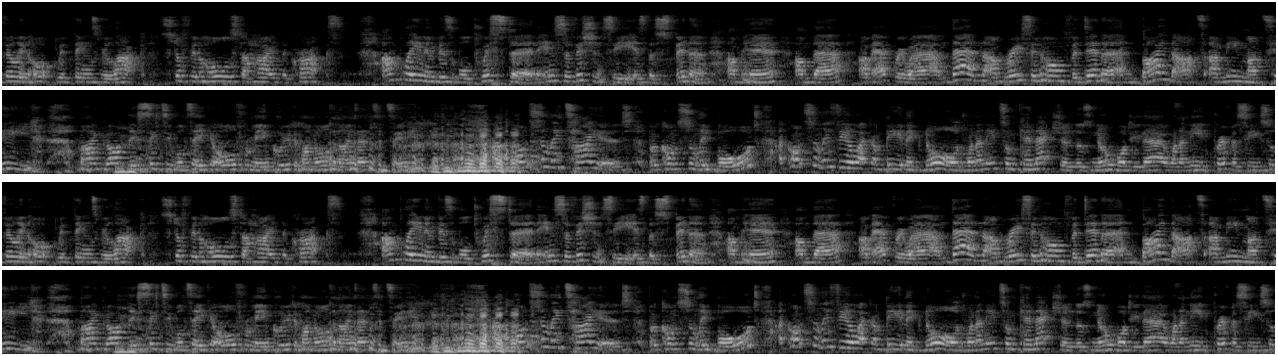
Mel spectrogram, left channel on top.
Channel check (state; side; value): normal; both; correlation 0.87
